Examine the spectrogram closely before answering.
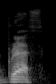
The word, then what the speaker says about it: breath: breath 흔히 말하면 뻔데기 발음 여기는 이런 발음인데요.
